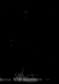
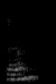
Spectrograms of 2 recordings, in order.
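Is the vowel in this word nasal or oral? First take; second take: nasal; oral. First: The vowel is nasal, with no n sound after. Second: The vowel is oral, followed by an n sound. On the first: The speaker calls it wrong. "а не «fin»" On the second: The speaker calls it right. "а последняя строчка «L'ardoise fin»"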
